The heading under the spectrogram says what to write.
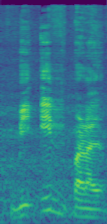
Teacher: نیچے والے دانتوں کے ساتھ زبان ٹچ نہ ہو، ورنہ زا کی آواز ہو جائے گی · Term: ذال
